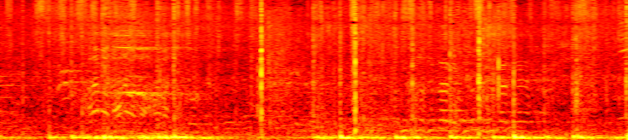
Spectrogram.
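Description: Taekwondo sparring on a foam mat: the fighters' bouncing footwork thuds on the mat, with several sharp smacks of kicks and contact, while voices shout in the hall.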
